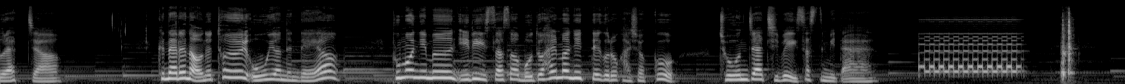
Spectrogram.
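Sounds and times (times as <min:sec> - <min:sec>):
speech: 0:00.0 - 0:00.7, 0:01.6 - 0:08.8
landline home telephone ringing: 0:09.2 - 0:10.3.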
